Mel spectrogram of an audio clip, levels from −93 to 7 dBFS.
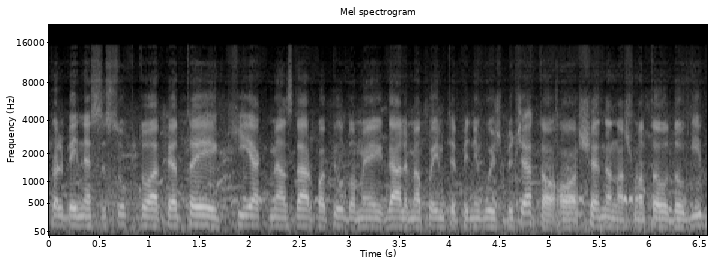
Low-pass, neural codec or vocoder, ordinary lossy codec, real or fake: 14.4 kHz; autoencoder, 48 kHz, 128 numbers a frame, DAC-VAE, trained on Japanese speech; Opus, 32 kbps; fake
